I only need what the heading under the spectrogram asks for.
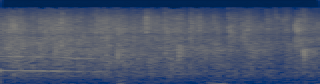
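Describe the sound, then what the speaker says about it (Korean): Brief, fairly faint clapping from an audience at a crypto event in Korea, scattered hands under a general room murmur. "네, 박수 한번 쳐주세요"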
